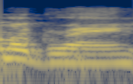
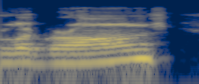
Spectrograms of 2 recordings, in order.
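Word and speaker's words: La Grange: I'm saying it like the ZZ Top. Well, LaGrange, that's how it's pronounced in Georgia.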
